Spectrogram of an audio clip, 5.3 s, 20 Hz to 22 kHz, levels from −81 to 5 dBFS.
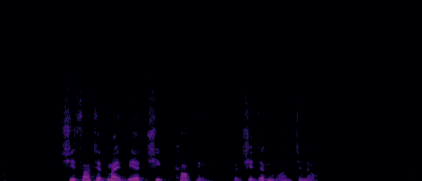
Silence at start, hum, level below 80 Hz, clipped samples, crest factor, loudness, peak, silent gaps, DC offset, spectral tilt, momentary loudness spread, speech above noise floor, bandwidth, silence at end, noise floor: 0.05 s; none; -82 dBFS; under 0.1%; 24 dB; -52 LUFS; -32 dBFS; none; under 0.1%; -4.5 dB/octave; 14 LU; 36 dB; 14 kHz; 1.3 s; -89 dBFS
